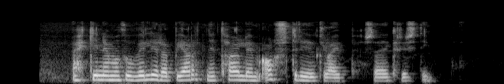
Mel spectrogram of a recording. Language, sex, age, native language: Icelandic, female, 18-19, Icelandic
